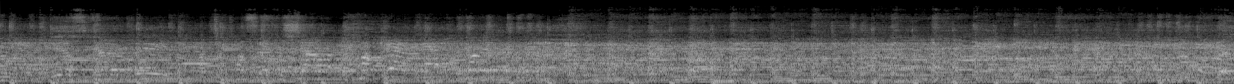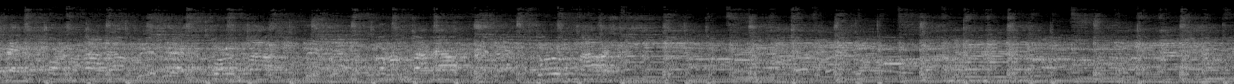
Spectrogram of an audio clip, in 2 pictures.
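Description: No technical faults occur at any point in the audio, so there is nothing to describe in time order.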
